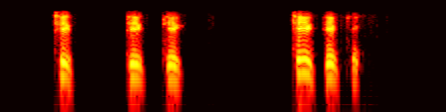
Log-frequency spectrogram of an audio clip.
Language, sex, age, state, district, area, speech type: Hindi, male, 45-60, Bihar, Madhepura, rural, conversation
